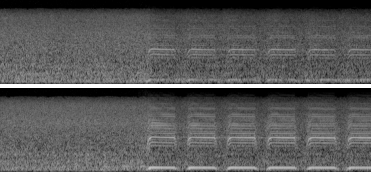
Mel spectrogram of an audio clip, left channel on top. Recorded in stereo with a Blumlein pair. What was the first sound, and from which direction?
A phone buzzing, 65° right.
